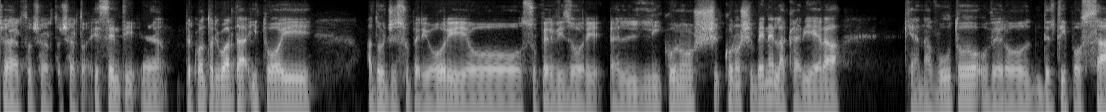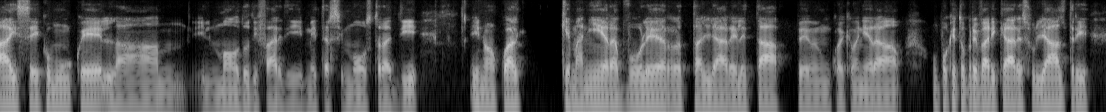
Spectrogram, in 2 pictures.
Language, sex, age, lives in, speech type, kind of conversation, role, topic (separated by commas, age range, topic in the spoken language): Italian, male, 35-39, Italy, conversation, advice, advisor, Come posso farmi notare in azienda senza sembrare troppo aggressivo?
